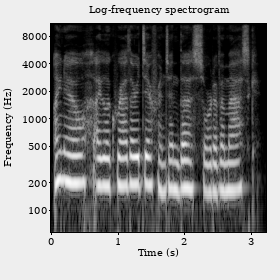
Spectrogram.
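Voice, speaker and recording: A woman's voice: lowish voice, steady tone, warm tone, lightly acted. A woman playing a theatrical female supervillain in an ASMR roleplay, arch and teasing, coaxing and tender with a beloved enemy. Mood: amused, teasing. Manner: arch, unhurried, coaxing, mock-grand.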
